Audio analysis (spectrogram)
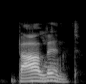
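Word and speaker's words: Talent: এসোলার ট্যালেন্ট ট্যালেন্ট এখানে আছে এ না ইংলিশ না এটা হচ্ছে টলেন্ট ওয়াও ভে ভাস ইস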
